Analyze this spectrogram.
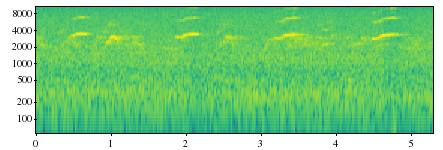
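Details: Australian king parrot at Campbelltown Forest of Wild Birds, Saitama, Japan, recorded 31 March 2018: clear, high whistled notes given roughly once a second, each with a short harsher chirp, over quiet background hiss.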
